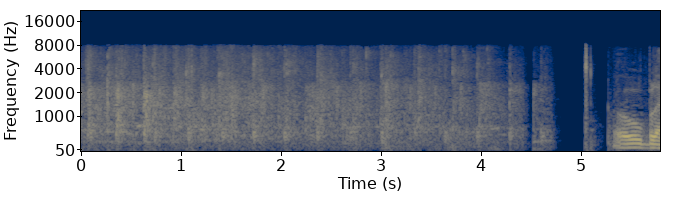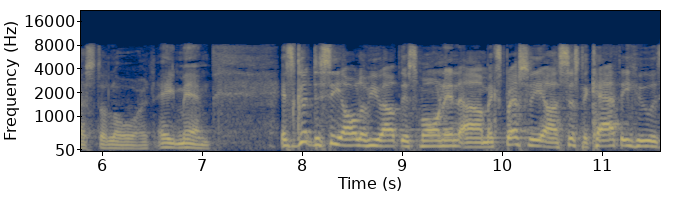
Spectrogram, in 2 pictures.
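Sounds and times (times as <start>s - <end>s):
audience clapping hands in praise to God: 0.0s - 4.8s
speech: 5.4s - 11.5s.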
